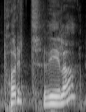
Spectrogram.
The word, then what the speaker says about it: Port Vila: Det Port Vila. – Ja, det uttales Port Vila.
